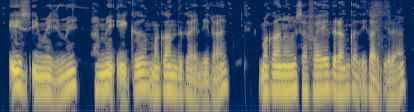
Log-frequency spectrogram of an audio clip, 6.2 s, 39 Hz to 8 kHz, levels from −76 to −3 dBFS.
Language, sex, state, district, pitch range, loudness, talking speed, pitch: Hindi, male, Uttarakhand, Uttarkashi, 105-120 Hz, -18 LUFS, 175 wpm, 115 Hz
